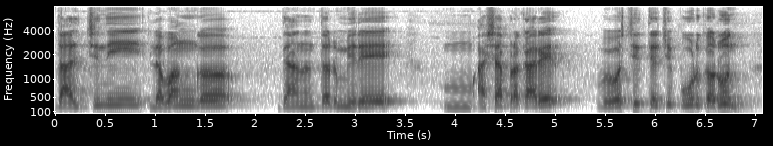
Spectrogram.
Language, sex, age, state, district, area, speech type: Marathi, male, 60+, Maharashtra, Sangli, rural, spontaneous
